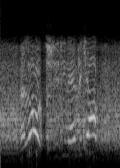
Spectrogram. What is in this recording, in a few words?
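German aircraft damaged mood med, speech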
